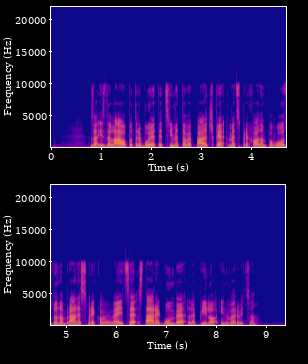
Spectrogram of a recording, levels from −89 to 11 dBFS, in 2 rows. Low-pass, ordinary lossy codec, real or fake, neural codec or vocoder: 9.9 kHz; Opus, 32 kbps; real; none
